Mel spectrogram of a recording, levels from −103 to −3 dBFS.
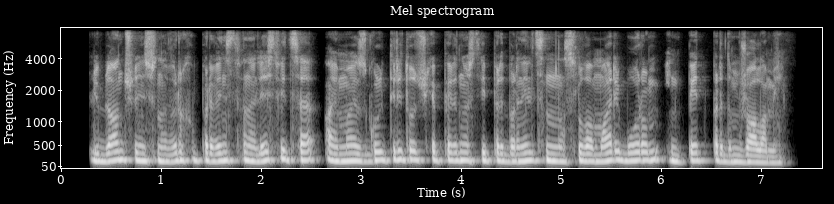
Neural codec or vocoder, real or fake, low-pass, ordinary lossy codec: none; real; 7.2 kHz; none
